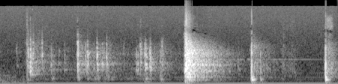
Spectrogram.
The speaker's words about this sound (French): Une heure plus tard, elle est assise à sa table à écrire. La porte s'ouvre d'un coup.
